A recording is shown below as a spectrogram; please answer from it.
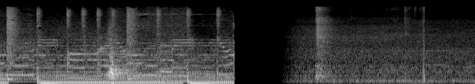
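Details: Instrumental music with a steady bass and guitar-like notes plays for about two seconds, then cuts to silence, followed by faint background noise with a couple of soft knocks.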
